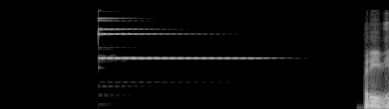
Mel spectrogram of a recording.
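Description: A bell chimes brightly and rings out.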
